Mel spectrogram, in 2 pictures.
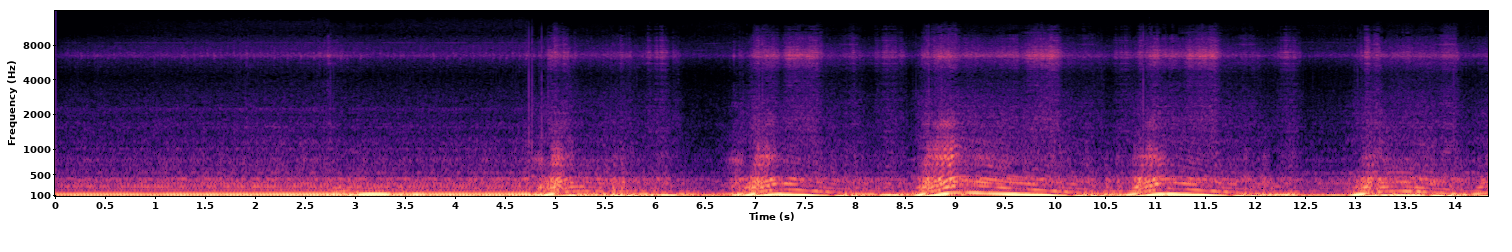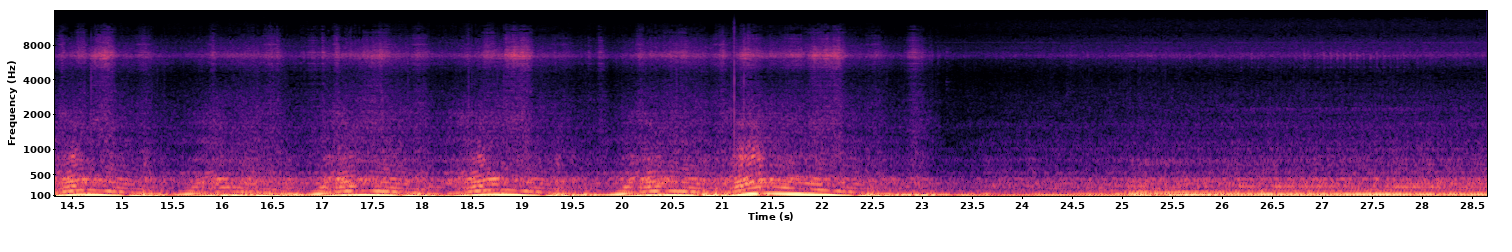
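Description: Mazda MX-5 race car's four-cylinder engine, heard from inside the cabin, idling while stationary and then revved in about nine quick throttle blips a second or two apart, each rising and falling in pitch, before it settles back to a steady idle near the end.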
